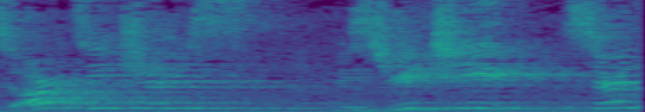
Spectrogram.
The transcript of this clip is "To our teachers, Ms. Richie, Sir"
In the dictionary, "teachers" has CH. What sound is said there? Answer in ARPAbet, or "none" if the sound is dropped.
CH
